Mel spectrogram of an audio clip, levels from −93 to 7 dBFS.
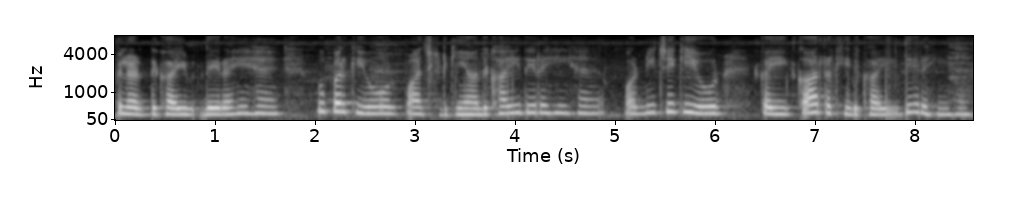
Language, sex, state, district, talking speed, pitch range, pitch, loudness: Hindi, female, Jharkhand, Jamtara, 180 wpm, 220-260 Hz, 245 Hz, -18 LUFS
